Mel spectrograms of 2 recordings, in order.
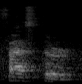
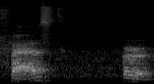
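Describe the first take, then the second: First: Said in the usual way. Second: "faster" as "fast", pause, "er"; slow "faster" with the ending set apart; split syllables. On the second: Shown as a demonstration. Teacher isolates the er ending.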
